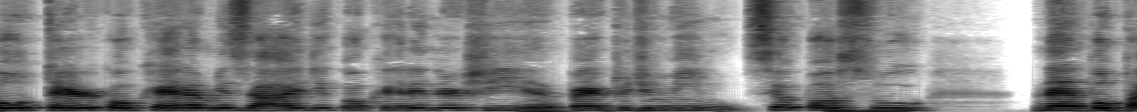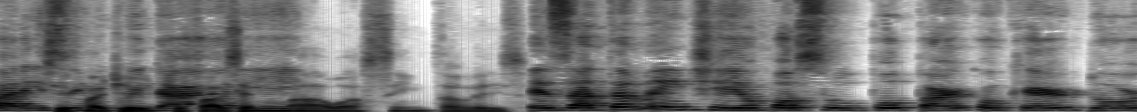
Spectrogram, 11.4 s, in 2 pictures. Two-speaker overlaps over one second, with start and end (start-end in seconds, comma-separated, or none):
5.9-7.3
